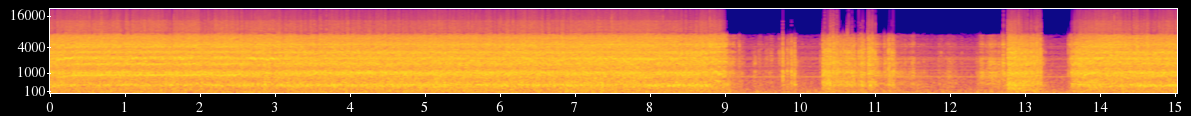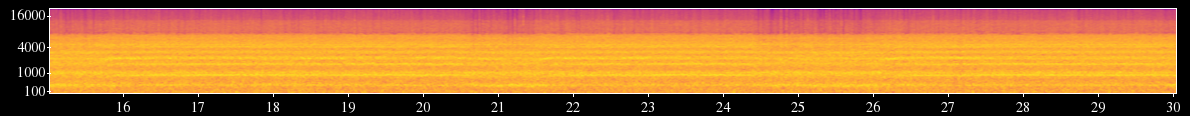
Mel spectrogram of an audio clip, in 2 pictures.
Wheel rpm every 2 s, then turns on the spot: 230, 220, 210, 210, 90, 10, 50, 200, 230, 230, 220, 230, 220, 220, 230.
8-12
